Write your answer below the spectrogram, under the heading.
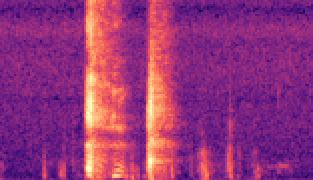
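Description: Two forceful, hacking coughs from an adult, followed by a few soft breathy catches.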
